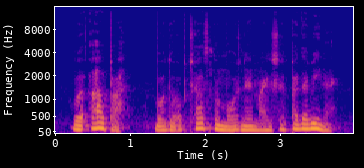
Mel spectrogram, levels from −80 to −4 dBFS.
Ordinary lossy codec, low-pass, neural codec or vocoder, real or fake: none; 14.4 kHz; vocoder, 44.1 kHz, 128 mel bands every 512 samples, BigVGAN v2; fake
